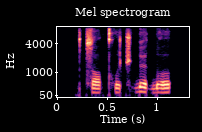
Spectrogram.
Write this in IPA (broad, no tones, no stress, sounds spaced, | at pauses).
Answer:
t͡s ɔ kʰ u t͡ʃ ɠ ʏ ɠ ʊ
